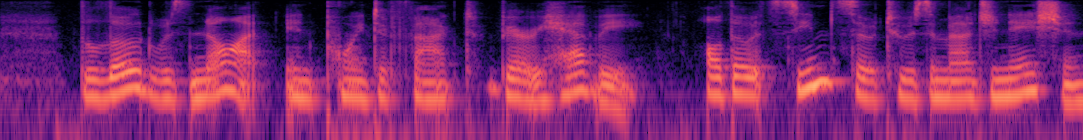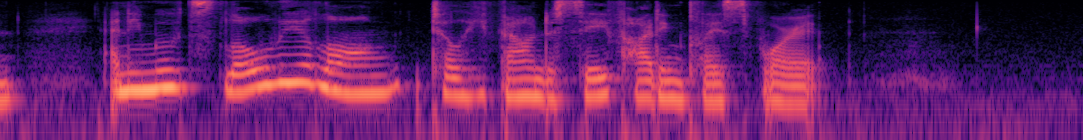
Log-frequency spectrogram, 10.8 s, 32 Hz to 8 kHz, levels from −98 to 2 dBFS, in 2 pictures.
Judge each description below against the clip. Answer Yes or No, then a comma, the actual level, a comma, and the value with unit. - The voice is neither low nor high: Yes, medium, 180 Hz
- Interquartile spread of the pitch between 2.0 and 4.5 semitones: No, average, 5.3 semitones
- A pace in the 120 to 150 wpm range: No, average, 170 wpm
